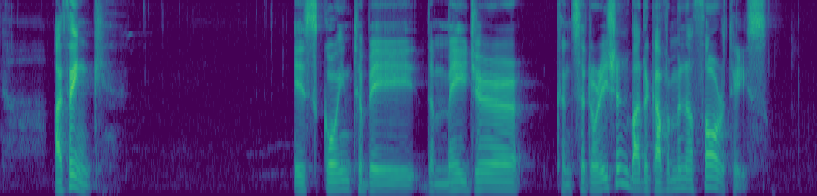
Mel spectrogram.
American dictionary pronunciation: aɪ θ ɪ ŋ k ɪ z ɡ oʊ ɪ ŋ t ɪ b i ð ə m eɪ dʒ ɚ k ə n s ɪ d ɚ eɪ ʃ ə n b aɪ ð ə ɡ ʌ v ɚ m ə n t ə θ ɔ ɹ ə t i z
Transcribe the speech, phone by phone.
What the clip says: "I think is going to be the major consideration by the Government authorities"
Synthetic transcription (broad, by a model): aɪ θ ɪ ŋ k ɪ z ɡ oʊ ɪ ŋ t ɪ b i ð ə m eɪ dʒ ɚ k ə n s ɪ d ɚ eɪ ʃ ə n b aɪ ð ə ɡ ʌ v ɚ m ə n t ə θ ɔ ɹ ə t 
